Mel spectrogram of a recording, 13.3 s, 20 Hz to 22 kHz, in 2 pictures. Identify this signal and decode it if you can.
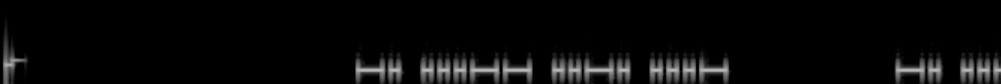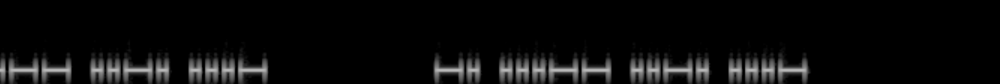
Morse code, heard as a keyed tone, about 22 wpm, 700 Hz. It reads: N3FV N3FV N3FV
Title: USA Call Signs - 4 Characters - Repeated 3x - 22wpm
